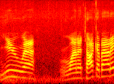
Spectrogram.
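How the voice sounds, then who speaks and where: A cartoonish character voice at a moderate pace, on a very clean recording with a silent background. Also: man. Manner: friendly, concerned.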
